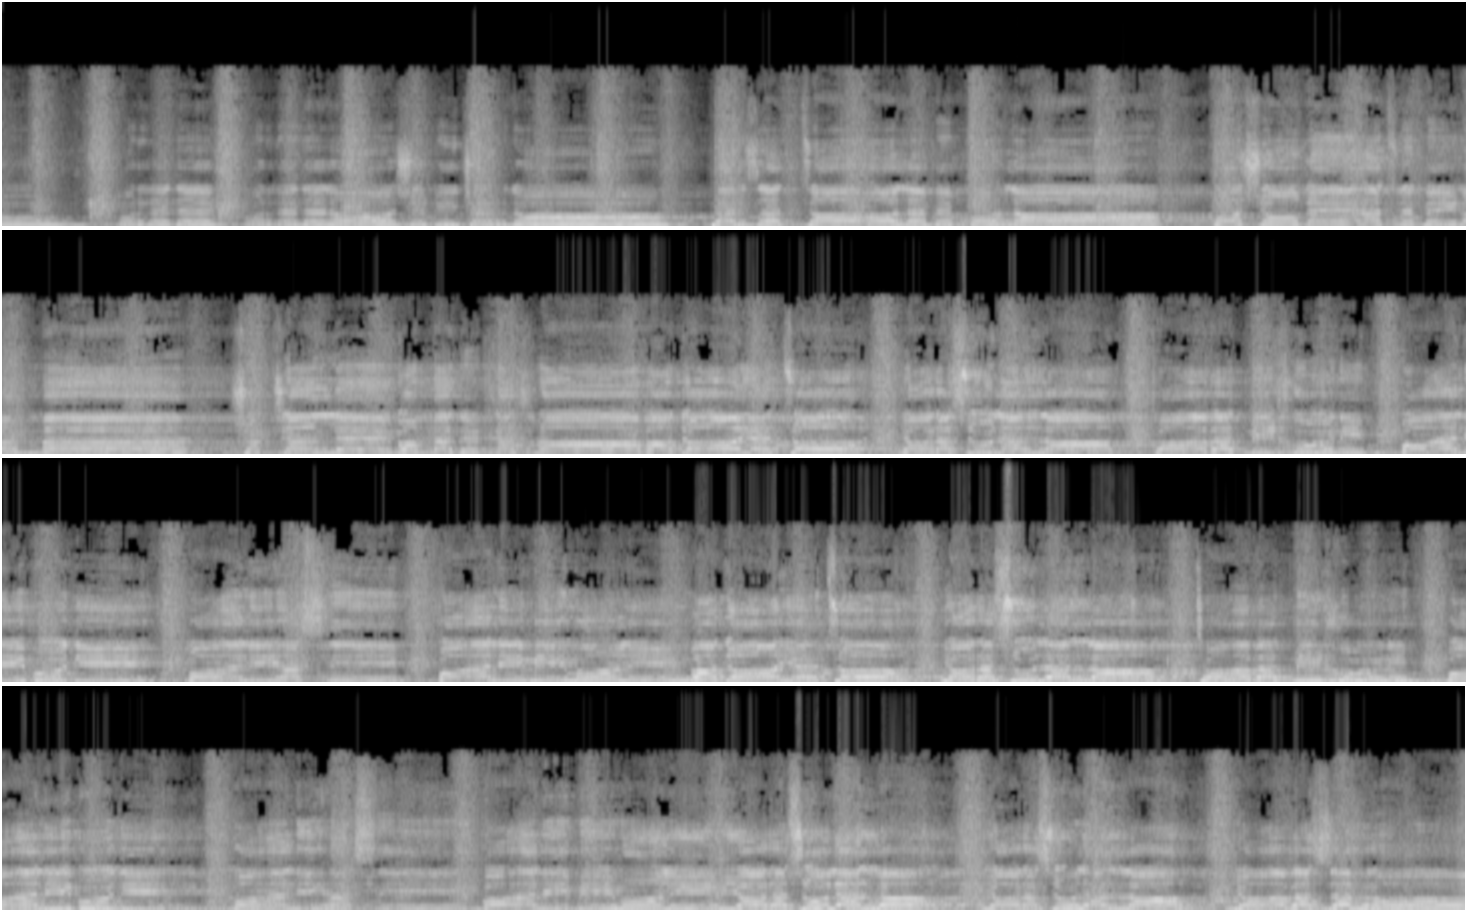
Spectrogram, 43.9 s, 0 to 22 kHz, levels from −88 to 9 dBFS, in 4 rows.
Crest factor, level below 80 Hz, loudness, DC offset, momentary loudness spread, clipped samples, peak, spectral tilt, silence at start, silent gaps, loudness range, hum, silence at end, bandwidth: 10 dB; -44 dBFS; -10 LUFS; under 0.1%; 6 LU; 0.1%; 0 dBFS; -2 dB/octave; 0 s; none; 3 LU; none; 0 s; over 20 kHz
